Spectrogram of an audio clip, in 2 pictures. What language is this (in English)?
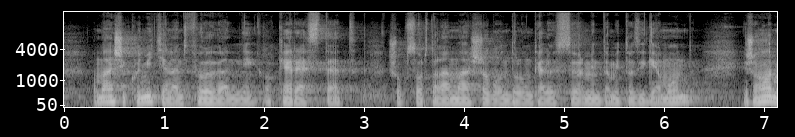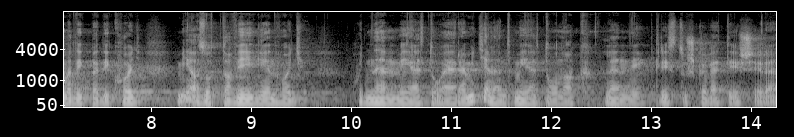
Hungarian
